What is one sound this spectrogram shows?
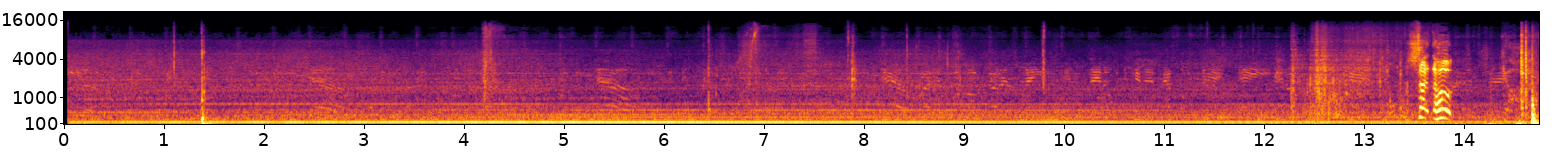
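A trolling motor hums steadily.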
